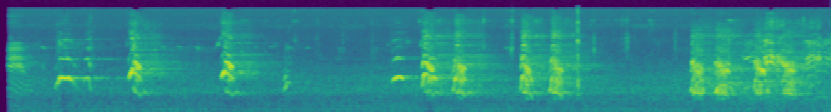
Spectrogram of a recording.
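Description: Small terrier-type dog barking in short, high-pitched yips, a few at a time with gaps, some led in by a brief whine. A quicker run of yips comes near the end.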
